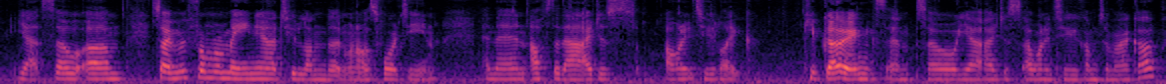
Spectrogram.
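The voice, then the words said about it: Slight English accent. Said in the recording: “you have a little bit of an accent. ... You are here from London, England.”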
